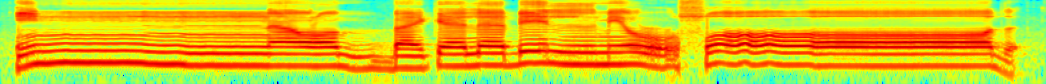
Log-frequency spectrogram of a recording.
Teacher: را ساکن سے پہلے زیر ہے لیکن یہ باریک نہیں پڑا جائے گا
